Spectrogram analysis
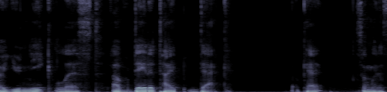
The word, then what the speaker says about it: deque: actually says it's pronounced deck i know it doesn't say that here but if you go to the python documentation it says that and think of it kind of like a deck of cards it's like an optimized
